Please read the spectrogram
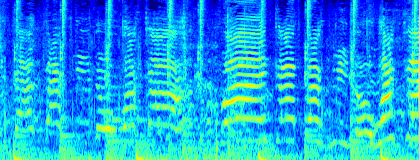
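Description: Music: a song with a sung vocal line over a steady beat.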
